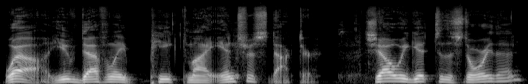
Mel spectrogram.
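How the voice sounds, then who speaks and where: A man's voice: mid-range voice, normal speed, no echo, clean studio sound, natural voice. A man playing a genial, curious radio announcer who hosts an old-time style drama in a courteous, theatrical way. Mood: intrigued. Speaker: announcer and host.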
